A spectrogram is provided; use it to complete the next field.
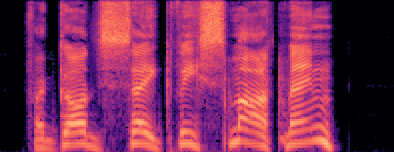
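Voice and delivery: very high-pitched, roaring, bellowing voice. The captain roars at his men in the boat: roaring. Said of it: "roared the captain".

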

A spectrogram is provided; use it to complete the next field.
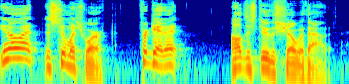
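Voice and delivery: put-on sarcastic, swooping sing-song. Telling how they answered a woman who refused to help, retelling a sarcastic remark. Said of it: "And I sarcastically said to her".

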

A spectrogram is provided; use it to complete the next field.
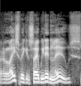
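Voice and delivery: bad, fake, put-on Australian accent. Mocking a team that boycotted, the speaker voices them in a bad australian accent. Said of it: "Bad Australian accent".

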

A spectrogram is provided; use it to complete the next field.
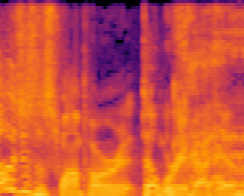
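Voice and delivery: ordinary delivery

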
